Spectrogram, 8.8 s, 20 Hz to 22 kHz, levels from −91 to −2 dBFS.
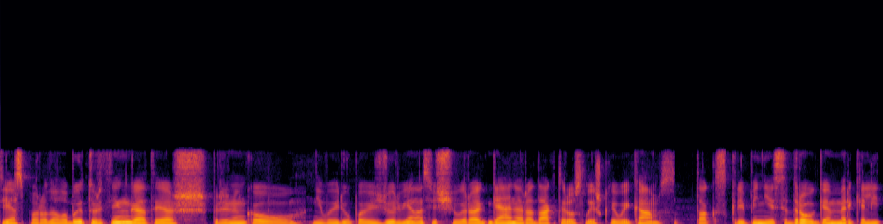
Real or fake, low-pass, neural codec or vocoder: real; 7.2 kHz; none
